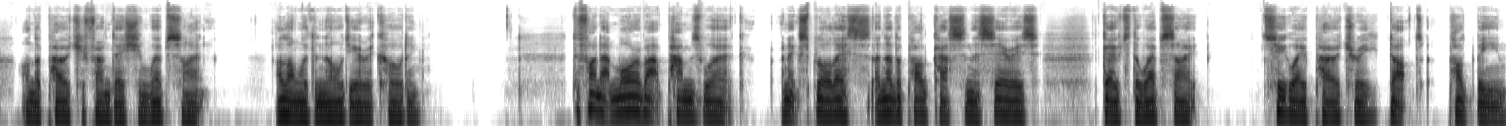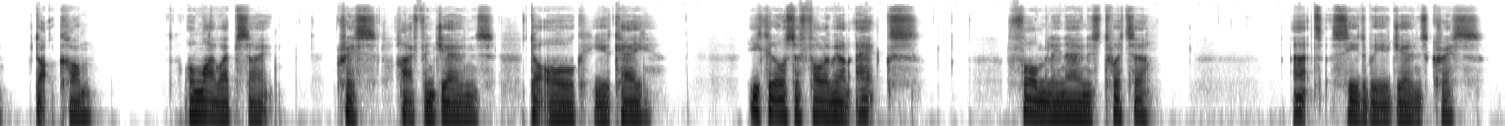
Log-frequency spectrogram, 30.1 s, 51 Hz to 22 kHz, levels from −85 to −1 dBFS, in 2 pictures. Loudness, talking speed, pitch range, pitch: -16 LUFS, 100 wpm, 80-90 Hz, 80 Hz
